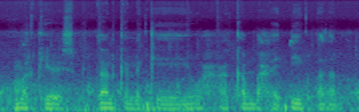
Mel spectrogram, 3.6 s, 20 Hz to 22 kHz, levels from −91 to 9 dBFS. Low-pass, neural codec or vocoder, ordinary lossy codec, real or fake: none; vocoder, 44.1 kHz, 128 mel bands every 512 samples, BigVGAN v2; none; fake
